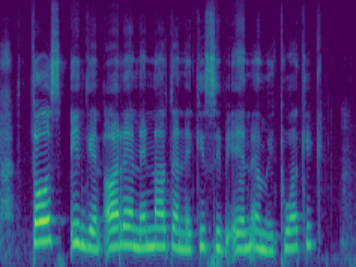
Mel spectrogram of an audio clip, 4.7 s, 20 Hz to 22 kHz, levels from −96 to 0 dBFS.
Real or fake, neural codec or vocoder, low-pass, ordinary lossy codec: fake; codec, 44.1 kHz, 7.8 kbps, Pupu-Codec; none; none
